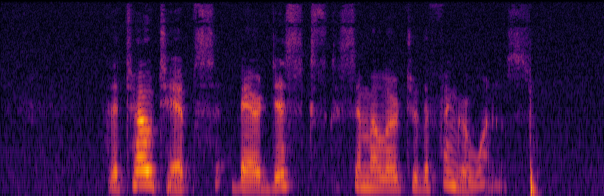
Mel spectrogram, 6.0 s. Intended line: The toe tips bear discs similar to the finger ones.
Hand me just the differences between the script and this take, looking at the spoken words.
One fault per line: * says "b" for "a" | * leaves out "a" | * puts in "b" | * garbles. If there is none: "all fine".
all fine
